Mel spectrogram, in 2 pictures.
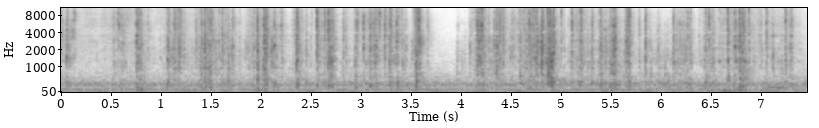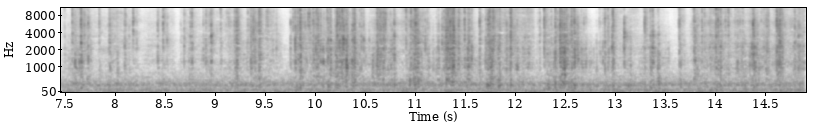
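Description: Fingers and nails tap the side of a full three-pack of baby wipes in plastic overwrap, giving a rapid, continuous run of sharp, bright clicks and crinkly plastic rustles. The taps come fast and dense throughout with little low end.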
